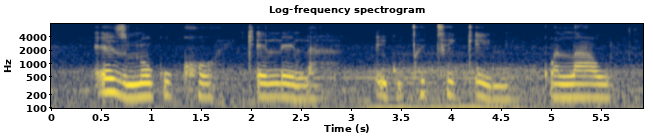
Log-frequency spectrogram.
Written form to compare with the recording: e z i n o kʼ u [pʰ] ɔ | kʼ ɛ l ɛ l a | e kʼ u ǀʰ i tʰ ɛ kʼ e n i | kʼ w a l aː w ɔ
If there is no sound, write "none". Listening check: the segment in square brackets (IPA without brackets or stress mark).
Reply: kʰ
